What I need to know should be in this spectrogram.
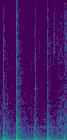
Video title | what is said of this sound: How to make home made Bread - EASY Fool proof recipe! | See, beautifully crunchy, hollow sound. We know it's cooked.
